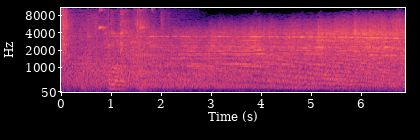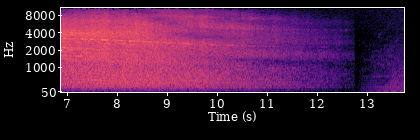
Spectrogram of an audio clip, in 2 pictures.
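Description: A jet plane roars loudly overhead and slowly fades away.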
